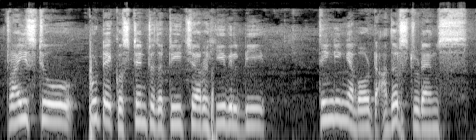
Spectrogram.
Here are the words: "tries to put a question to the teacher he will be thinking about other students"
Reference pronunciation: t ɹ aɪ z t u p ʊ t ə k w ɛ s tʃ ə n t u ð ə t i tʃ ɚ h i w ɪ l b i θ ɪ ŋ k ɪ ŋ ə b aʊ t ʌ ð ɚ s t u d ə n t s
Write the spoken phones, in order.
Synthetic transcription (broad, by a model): t ɹ aɪ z t u p ʊ t ə k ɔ s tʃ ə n t u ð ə t i tʃ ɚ h i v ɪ l b i t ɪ ŋ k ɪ ŋ ə b aʊ t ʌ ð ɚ s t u d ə n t s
